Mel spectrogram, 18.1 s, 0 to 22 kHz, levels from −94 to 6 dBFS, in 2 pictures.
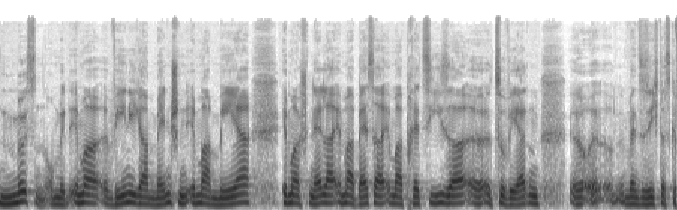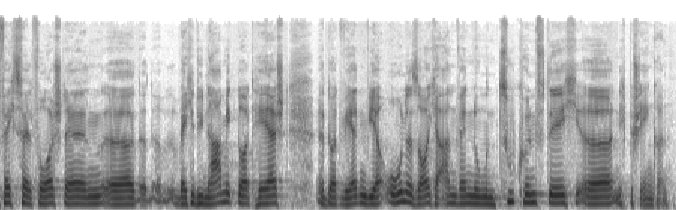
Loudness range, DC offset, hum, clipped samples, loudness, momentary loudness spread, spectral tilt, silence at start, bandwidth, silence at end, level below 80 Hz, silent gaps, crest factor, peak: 2 LU; under 0.1%; none; under 0.1%; -18 LUFS; 7 LU; -7.5 dB/octave; 0 s; 16 kHz; 0.1 s; -58 dBFS; none; 14 dB; -4 dBFS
